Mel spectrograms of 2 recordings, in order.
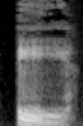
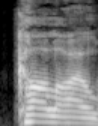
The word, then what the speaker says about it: Carlisle: It's Carlisle. You don't pronounce the S. Carlisle Way.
